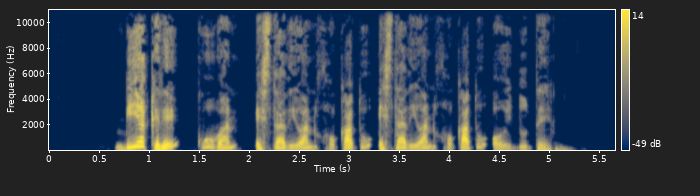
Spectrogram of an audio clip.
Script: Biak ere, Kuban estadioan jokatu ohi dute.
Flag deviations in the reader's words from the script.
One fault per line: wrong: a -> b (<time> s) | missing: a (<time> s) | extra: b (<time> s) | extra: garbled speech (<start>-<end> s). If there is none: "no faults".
extra: estadioan jokatu (3.4 s)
